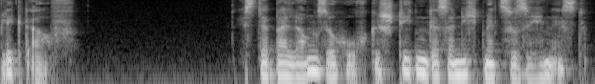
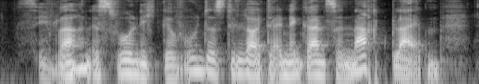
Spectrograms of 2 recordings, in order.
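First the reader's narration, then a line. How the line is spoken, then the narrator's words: Laughing. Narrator (German): lacht Hans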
